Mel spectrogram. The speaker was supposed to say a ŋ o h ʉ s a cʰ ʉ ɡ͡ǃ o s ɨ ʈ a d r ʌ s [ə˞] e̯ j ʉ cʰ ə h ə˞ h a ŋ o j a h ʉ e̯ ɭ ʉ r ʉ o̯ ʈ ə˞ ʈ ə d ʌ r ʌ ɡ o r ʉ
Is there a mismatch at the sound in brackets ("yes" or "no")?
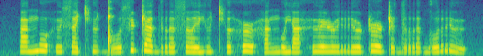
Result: yes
